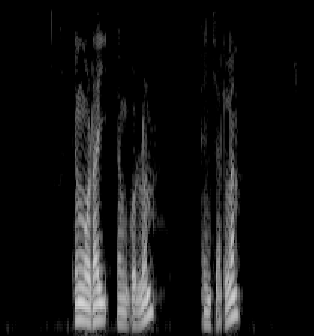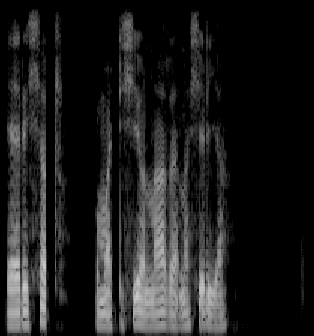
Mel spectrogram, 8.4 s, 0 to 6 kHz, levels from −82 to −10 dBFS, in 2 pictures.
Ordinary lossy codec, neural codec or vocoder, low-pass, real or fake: none; none; 5.4 kHz; real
